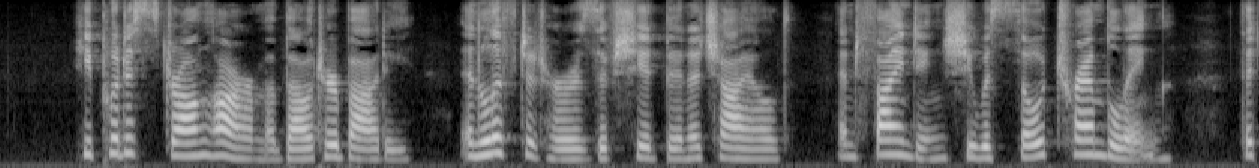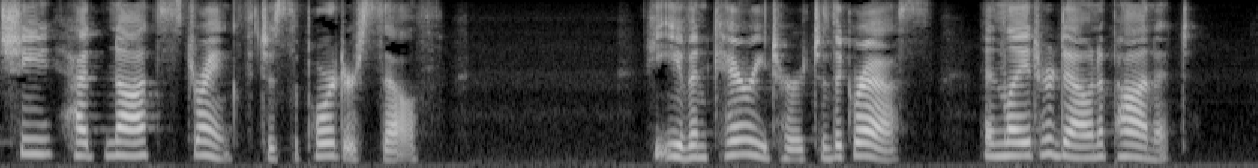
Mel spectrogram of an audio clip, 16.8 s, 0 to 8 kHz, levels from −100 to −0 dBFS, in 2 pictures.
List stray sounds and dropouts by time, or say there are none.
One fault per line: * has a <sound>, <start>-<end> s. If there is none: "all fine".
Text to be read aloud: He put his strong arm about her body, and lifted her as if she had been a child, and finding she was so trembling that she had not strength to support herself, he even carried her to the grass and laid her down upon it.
all fine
